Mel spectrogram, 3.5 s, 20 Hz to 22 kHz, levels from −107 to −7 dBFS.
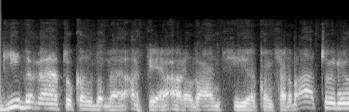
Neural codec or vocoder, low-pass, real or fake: codec, 24 kHz, 3 kbps, HILCodec; 10.8 kHz; fake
